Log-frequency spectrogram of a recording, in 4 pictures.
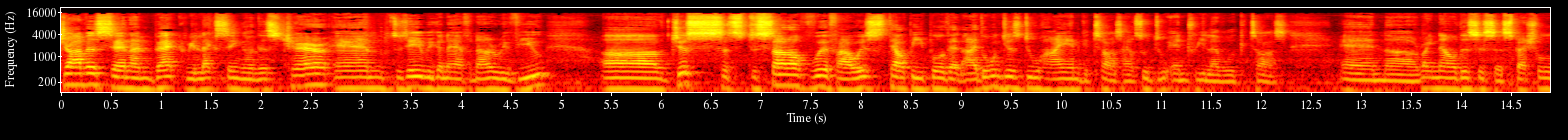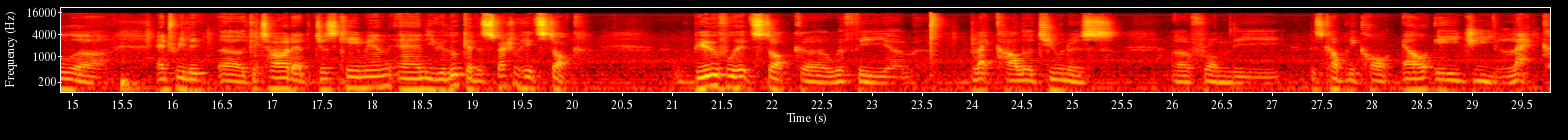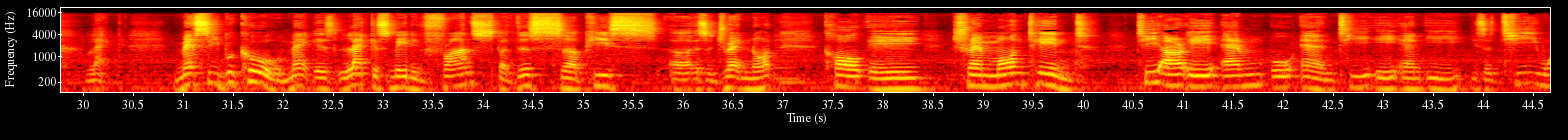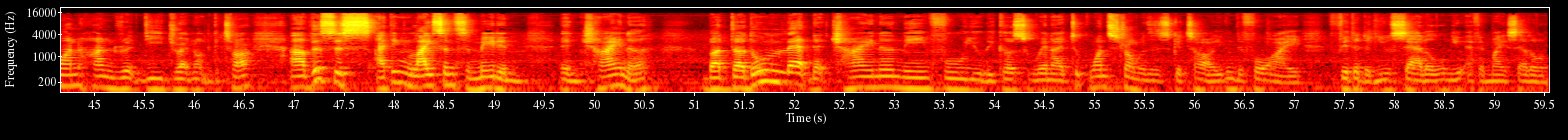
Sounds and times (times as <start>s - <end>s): Speech: 0.0s - 20.2s, 21.0s - 59.5s.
